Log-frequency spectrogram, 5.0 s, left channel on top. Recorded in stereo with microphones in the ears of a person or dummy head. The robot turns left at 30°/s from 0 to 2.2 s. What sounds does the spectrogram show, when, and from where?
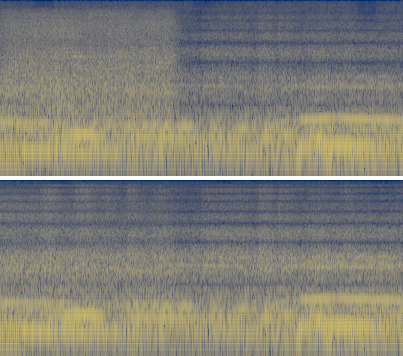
0.0 s a vehicle: 70° right; by 5.0 s 135° right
